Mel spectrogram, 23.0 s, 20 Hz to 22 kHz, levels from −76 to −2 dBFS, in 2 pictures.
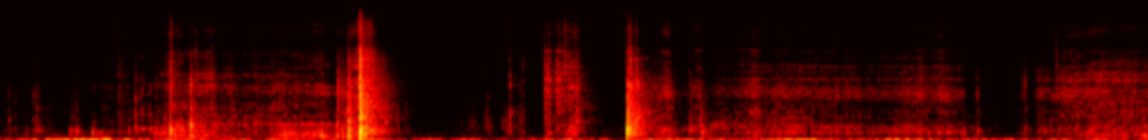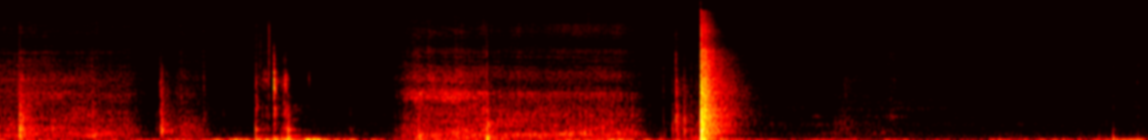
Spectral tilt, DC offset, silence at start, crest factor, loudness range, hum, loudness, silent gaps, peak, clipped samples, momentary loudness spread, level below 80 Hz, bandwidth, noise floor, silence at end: -5 dB/octave; under 0.1%; 0.05 s; 32 dB; 23 LU; none; -29 LUFS; none; 0 dBFS; under 0.1%; 26 LU; -44 dBFS; 16.5 kHz; -57 dBFS; 0 s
